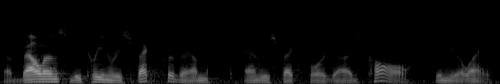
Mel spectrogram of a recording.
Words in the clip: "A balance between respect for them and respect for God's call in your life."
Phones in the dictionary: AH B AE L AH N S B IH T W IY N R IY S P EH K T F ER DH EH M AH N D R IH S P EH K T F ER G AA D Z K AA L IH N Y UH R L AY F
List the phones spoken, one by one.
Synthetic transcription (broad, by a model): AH B AE L AH N S B IH T W IY N R IY S P EH K T F ER DH EH M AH N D R IH S P EH K T F ER G AA D Z K AA L IH N Y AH R L AY F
